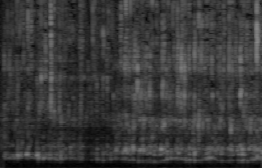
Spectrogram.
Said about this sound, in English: Just gonna do a little coffee pour up close and personal to whet the appetites of the ears.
